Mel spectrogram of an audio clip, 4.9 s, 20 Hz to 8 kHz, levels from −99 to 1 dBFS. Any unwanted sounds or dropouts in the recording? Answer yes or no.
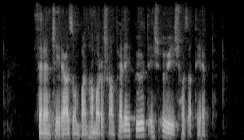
no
